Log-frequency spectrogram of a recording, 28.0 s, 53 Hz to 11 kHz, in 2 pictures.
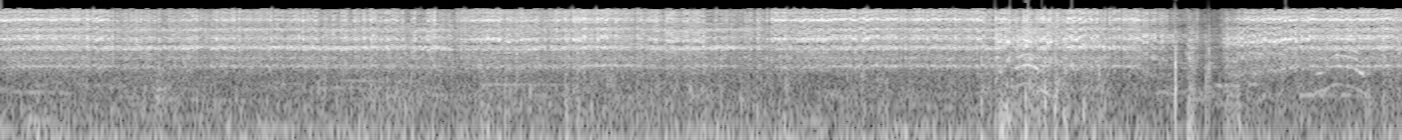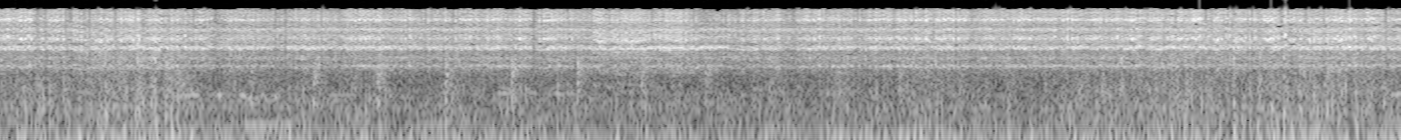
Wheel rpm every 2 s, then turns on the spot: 230, 230, 220, 230, 220, 190, 160, 230, 230, 230, 220, 230, 230, 230.
none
